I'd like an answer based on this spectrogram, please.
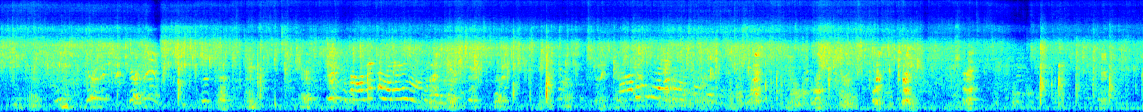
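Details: Pigs and piglets at a pig farm in Tripura give a run of wavering, harmonic squeals and grunts through the middle of the recording, set against steady broadband hiss and background commotion.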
